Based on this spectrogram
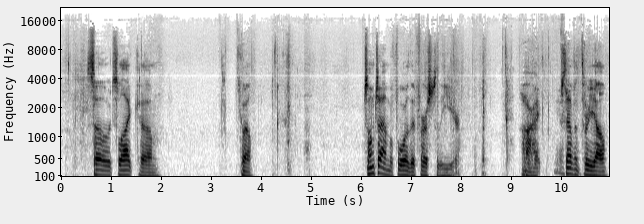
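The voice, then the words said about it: Strained, fading voice. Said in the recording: “I'm about to lose my voice... I think I have lost it.”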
